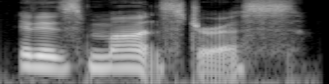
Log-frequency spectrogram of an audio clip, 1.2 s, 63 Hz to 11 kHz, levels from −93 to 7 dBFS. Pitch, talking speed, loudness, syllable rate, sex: 175 Hz, 145 wpm, -17 LUFS, 3.9 syllables/s, female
